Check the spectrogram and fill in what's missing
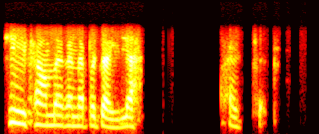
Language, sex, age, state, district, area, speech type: Dogri, female, 30-45, Jammu and Kashmir, Reasi, rural, conversation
